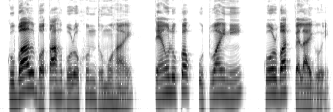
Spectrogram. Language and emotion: Assamese, neutral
